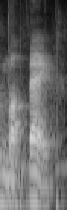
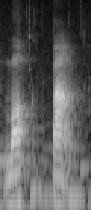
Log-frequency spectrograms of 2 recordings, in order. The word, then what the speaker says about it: mukbang: first word is mukbang actually it's not actually called mukbang is actually called mukbang not mukbang mukbang is actually derived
